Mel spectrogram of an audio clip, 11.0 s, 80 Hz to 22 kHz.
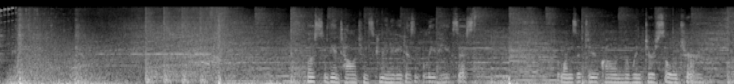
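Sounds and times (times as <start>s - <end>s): music: 0.0s - 11.0s
sudden impact hit: 0.1s - 4.6s.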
